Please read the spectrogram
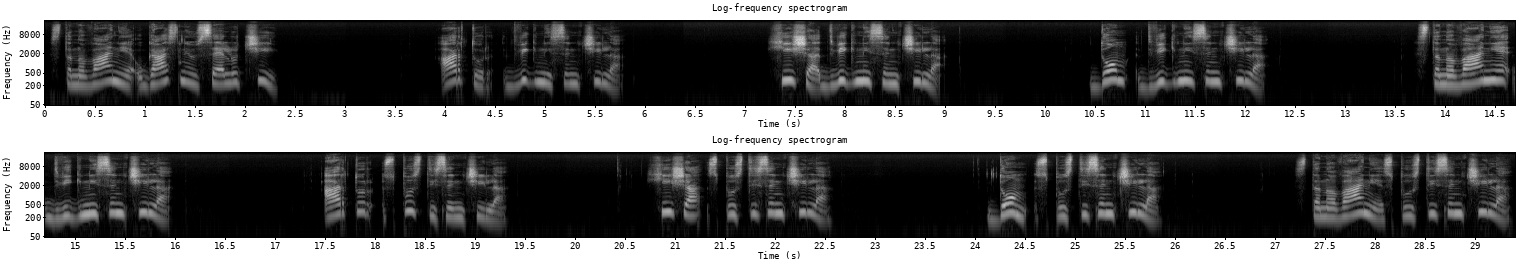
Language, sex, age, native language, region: Slovenian, female, 30-49, Slovenian, Central Slovenia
